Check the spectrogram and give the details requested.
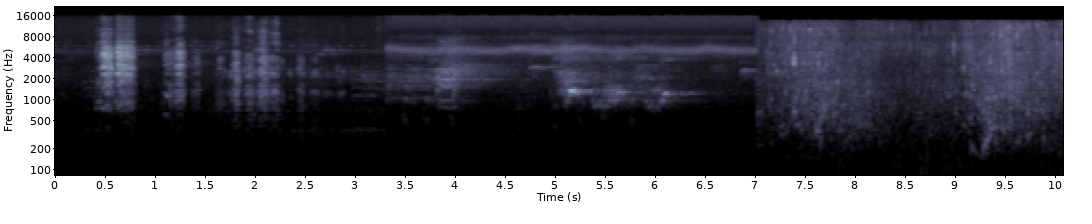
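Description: A run of different bird calls cut one after another: several loud, harsh squawks in the first three seconds, then softer calls over a steady high-pitched drone, then a rough, noisy stretch from about seven seconds in.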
